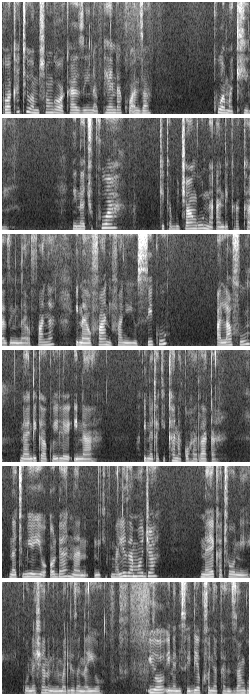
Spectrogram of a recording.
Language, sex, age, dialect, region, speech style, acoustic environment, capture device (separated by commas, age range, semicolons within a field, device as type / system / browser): Swahili, female, 25-34, Kenya - Nairobi Sheng-influenced, Kenya, relaxed, silence, desktop / Windows / Chrome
